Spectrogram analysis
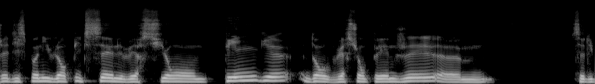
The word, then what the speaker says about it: PNG: disponible en pixel version ping donc version PNG c'est du bitmap donc ça veut dire du pixels du PNG c'est le format ça se prononce ping en anglais elle est disponible en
